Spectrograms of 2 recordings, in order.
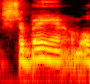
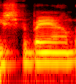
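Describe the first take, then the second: First: It is said with lively, spicy energy. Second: It is said flatly, without energy.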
